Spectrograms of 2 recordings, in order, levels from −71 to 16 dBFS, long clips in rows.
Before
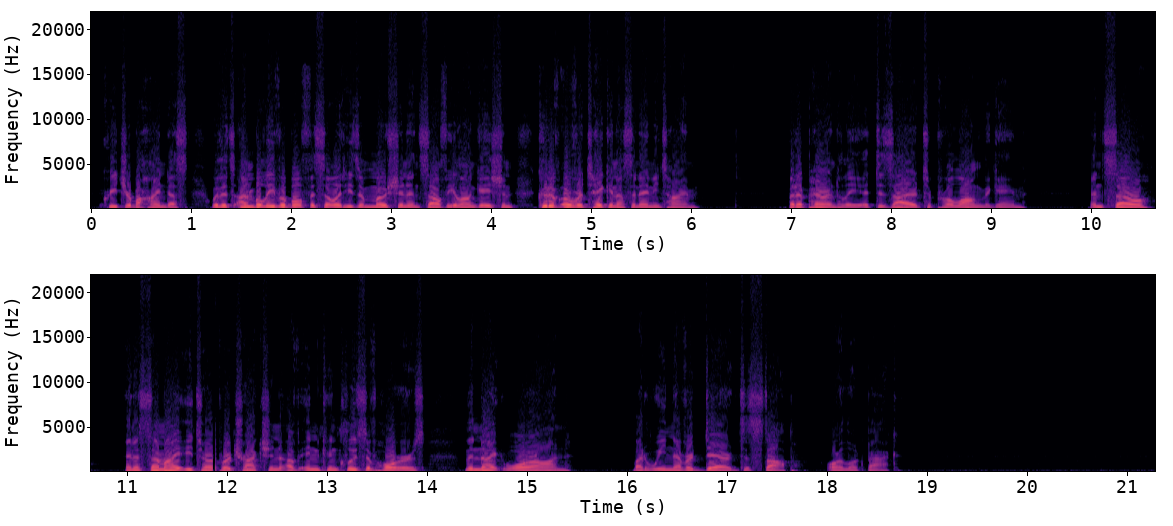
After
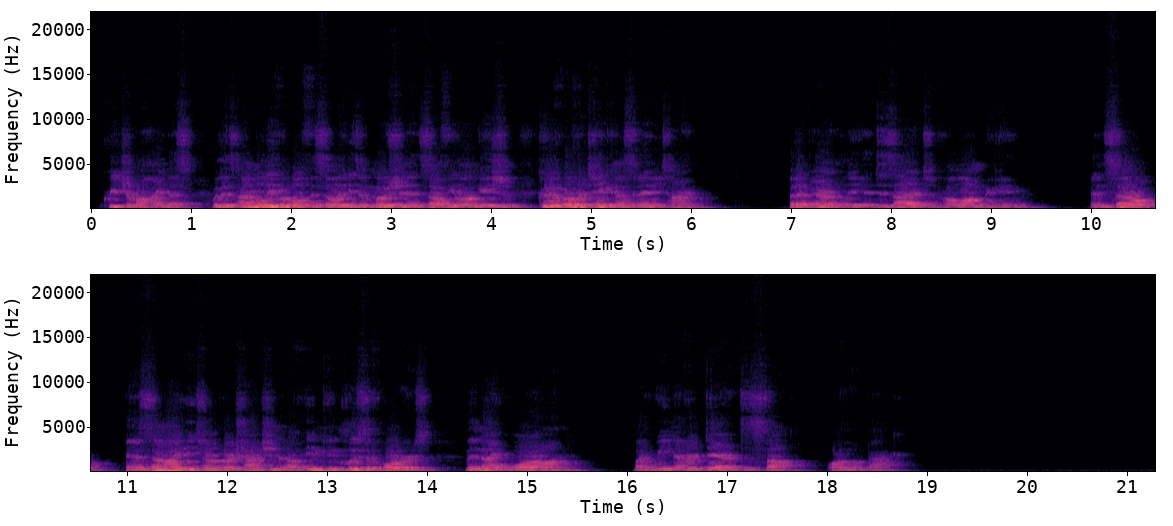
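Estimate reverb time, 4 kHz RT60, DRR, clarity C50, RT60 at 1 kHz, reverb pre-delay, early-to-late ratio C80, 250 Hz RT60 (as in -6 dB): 0.65 s, 0.40 s, -3.0 dB, 2.0 dB, 0.65 s, 28 ms, 6.0 dB, 0.70 s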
